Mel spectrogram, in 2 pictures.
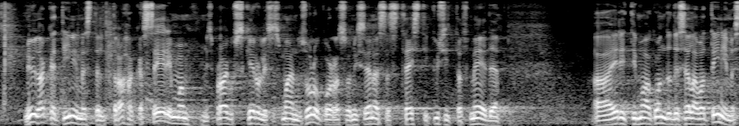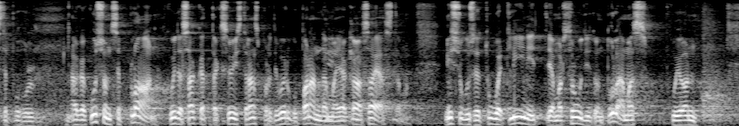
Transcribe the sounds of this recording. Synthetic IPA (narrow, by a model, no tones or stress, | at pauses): nyːd̪ɑkːˑɑt̪ːˑiinʲime̞st̪e̞lt̪rʔɑɦːɑkɑsːe̞ːɾimɑmispɾɑe̞ɡuseske̞ːɾulise̞smɑjɑnd̪uso̞luko̞rːɑso̞niseenesɑst̪hæsʲt̪ikysʲit̪ːˑɑvme̞ːd̪e̞ | e̞ɾit̪ːˑimɑːko̞nd̪̥ɑd̪e̞se̞lɑvɑt̪ːˑe̞inʲime̞st̪e̞puɦul | ɑɡ̥ɑkuso̞nse̞plɑːnkujd̪̥ɑshɑkːˑɑt̪ːˑɑksøɦist̪ɾɑnspo̞rd̪̥ivɤrɡ̥upɑɾɑnd̪̥ɑmɑjɑkɑːsɑjɑ̰st̪ɑmɑ̰ | misːuɡ̥use̞d̪uːwe̞d̪liːnid̪̥jɑmɑrsruːd̪ʲid̪o̞nt̪ule̞mɑs | kujo̞n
